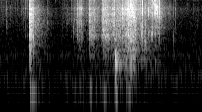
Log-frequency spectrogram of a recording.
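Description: An onion is cut with a knife, giving a sharp crunchy slice followed by a longer crackling cut through the layers, close and clear with no talking.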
